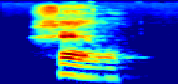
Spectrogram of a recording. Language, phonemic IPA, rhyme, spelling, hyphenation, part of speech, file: Dutch, /ɣɛi̯l/, -ɛi̯l, geil, geil, adjective, Nl-geil.ogg
- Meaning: 1. voluptuous, lusty 2. horny, lusting, randy, sexually focused and/or aroused 3. too fat/ fertile 4. too abundantly growing, excessively luscious 5. cool 6. sexy, good looking, pretty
